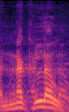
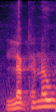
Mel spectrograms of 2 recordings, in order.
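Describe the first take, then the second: First: "नखलऊ" with n and l swapped round; Braj pronunciation. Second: Said in the usual way. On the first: Shown as a demonstration. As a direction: say "नखलऊ", starting on na, l later. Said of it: "नखलऊ बोलते हैं". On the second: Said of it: "लखनऊ बोले नहीं".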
